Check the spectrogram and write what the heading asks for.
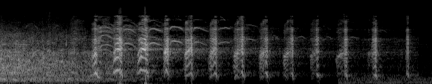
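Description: A person laughing: a breathy, hissing snicker, then a run of quick high-pitched "ha" pulses, about four a second, that fade toward the end.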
